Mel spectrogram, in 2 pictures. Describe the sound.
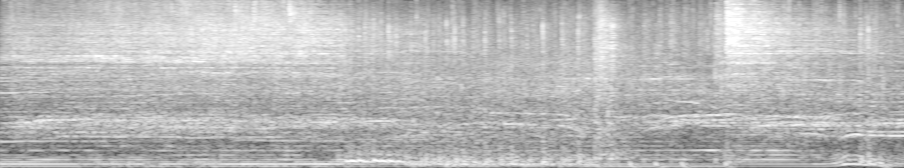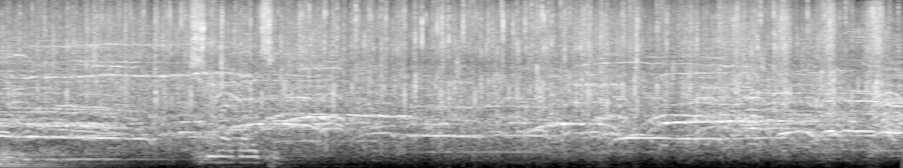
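An audience applauds and cheers a band, with heavy clapping and whoops at full strength over a low musical tail. After about ten seconds the clapping thins out and continues more lightly to the end.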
